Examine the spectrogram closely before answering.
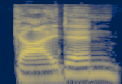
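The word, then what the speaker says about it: Gaiden: is it g I'm I'm pretty sure it's giden because giden yeah because um because I believe it's like a Japanese word for a s Side Story and a is ah in Japanese pronunciation okay so giden then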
